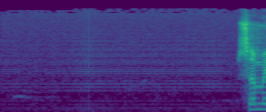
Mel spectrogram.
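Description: Near silence with a faint steady electrical hum during a pause in a man's speech; his voice comes back in near the end.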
